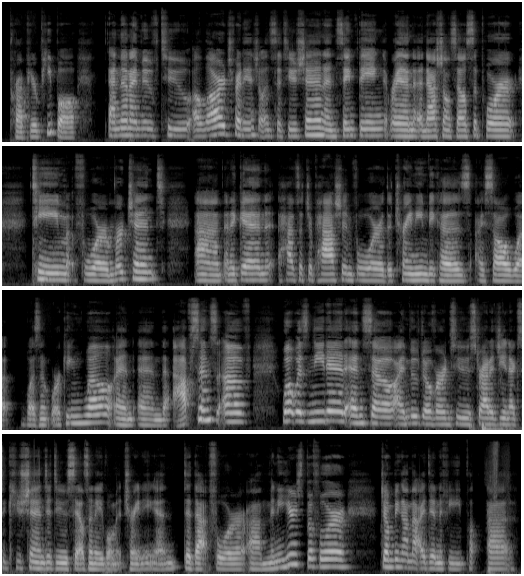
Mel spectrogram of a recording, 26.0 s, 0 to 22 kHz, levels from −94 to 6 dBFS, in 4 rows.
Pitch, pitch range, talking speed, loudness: 180 Hz, 165-205 Hz, 175 wpm, -30 LUFS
